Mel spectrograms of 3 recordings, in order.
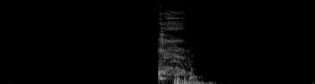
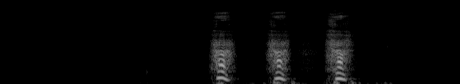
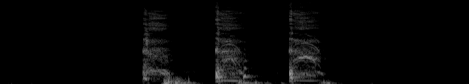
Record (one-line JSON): {"cough_length": "3.2 s", "cough_amplitude": 2885, "cough_signal_mean_std_ratio": 0.29, "exhalation_length": "4.6 s", "exhalation_amplitude": 5448, "exhalation_signal_mean_std_ratio": 0.26, "three_cough_length": "4.7 s", "three_cough_amplitude": 3434, "three_cough_signal_mean_std_ratio": 0.39, "survey_phase": "beta (2021-08-13 to 2022-03-07)", "age": "18-44", "gender": "Female", "wearing_mask": "No", "symptom_cough_any": true, "symptom_sore_throat": true, "symptom_fatigue": true, "symptom_headache": true, "smoker_status": "Never smoked", "respiratory_condition_asthma": false, "respiratory_condition_other": false, "recruitment_source": "Test and Trace", "submission_delay": "2 days", "covid_test_result": "Positive", "covid_test_method": "RT-qPCR", "covid_ct_value": 35.1, "covid_ct_gene": "N gene"}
